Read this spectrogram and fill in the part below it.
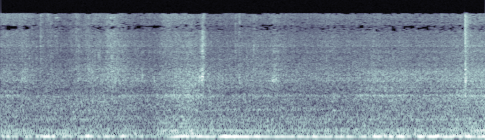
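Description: Diesel car engine with a freshly overhauled liner, new rings and seals runs under way on a test drive, a steady low rumbling drone from inside the cabin with slight swells in revs, no voices.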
